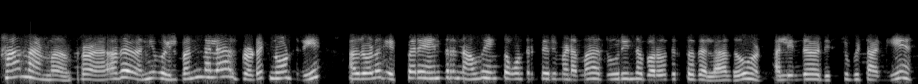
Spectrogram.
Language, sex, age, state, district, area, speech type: Kannada, female, 30-45, Karnataka, Dharwad, rural, conversation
